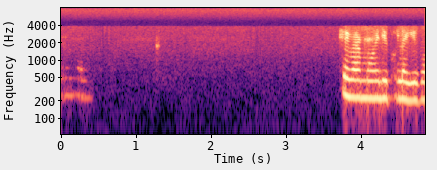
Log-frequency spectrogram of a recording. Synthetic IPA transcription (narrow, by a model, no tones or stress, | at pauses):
xejβaɹmojdibɔlaɡibɔ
